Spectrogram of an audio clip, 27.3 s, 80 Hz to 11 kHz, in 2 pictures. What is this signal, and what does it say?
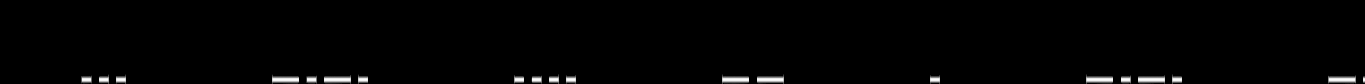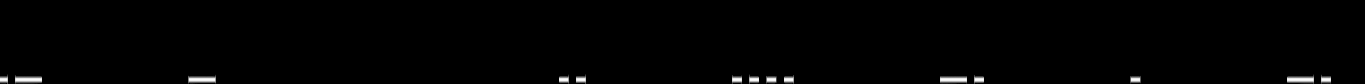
Morse code, heard as a keyed tone, about 14 wpm, spaced as for 5 wpm, 700 Hz. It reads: SCHMECKT IHNEN
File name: Morsekurs / Witze / Witz 02. Juli 2019, 25 F70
